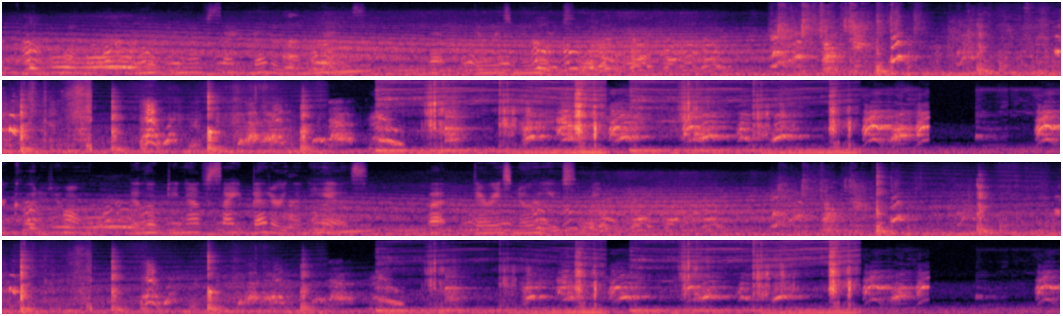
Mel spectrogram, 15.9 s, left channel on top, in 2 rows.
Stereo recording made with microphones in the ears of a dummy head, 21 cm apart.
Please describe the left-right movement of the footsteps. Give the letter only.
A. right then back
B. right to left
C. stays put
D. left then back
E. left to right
D.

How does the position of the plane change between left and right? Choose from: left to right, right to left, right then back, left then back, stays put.
left to right.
